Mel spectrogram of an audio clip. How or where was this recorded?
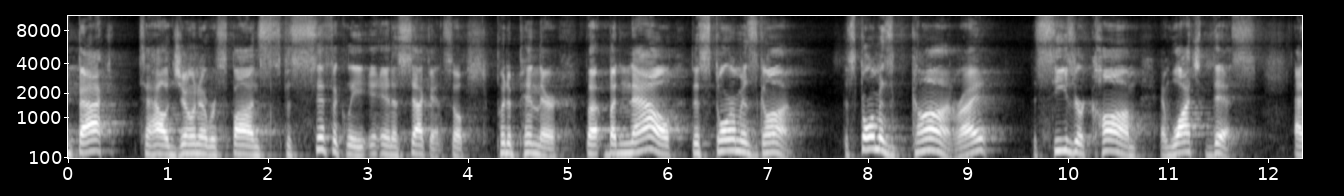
large echoing room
